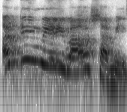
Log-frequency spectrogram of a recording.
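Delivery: laughing through the words. In a playful practice conversation, answering the other speaker's greeting, giggling while talking. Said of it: "Sorry, I'm giggling".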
